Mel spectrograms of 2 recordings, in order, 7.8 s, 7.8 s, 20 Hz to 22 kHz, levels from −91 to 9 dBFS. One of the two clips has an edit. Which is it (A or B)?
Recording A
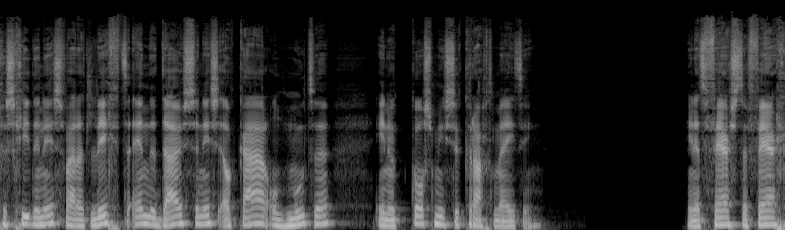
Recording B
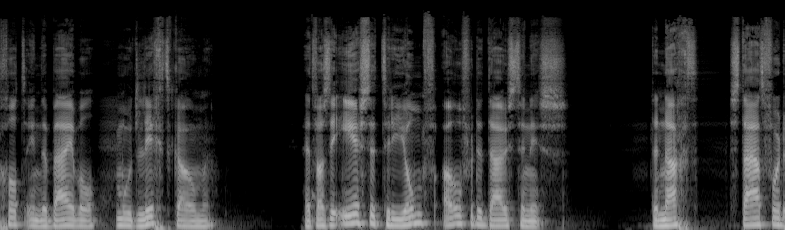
B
